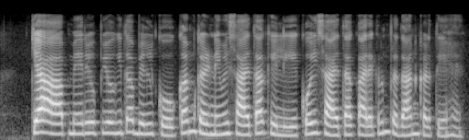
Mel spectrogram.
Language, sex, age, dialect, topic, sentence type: Hindi, female, 31-35, Hindustani Malvi Khadi Boli, banking, question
